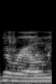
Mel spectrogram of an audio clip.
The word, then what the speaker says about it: Durrell: Durrell, am I pronouncing your name correctly? It's Durrell. You said it right.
